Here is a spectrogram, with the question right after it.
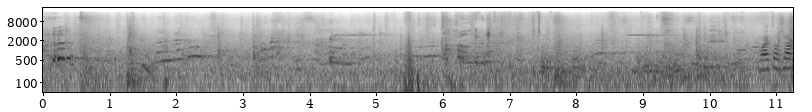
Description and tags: Second recording of the exit doors in the Paris metro.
